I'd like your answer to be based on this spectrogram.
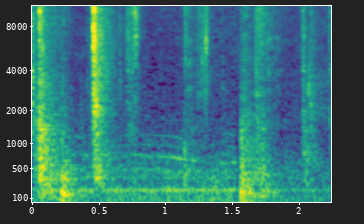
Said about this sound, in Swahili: Sawa, funga mlango ukitoka.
